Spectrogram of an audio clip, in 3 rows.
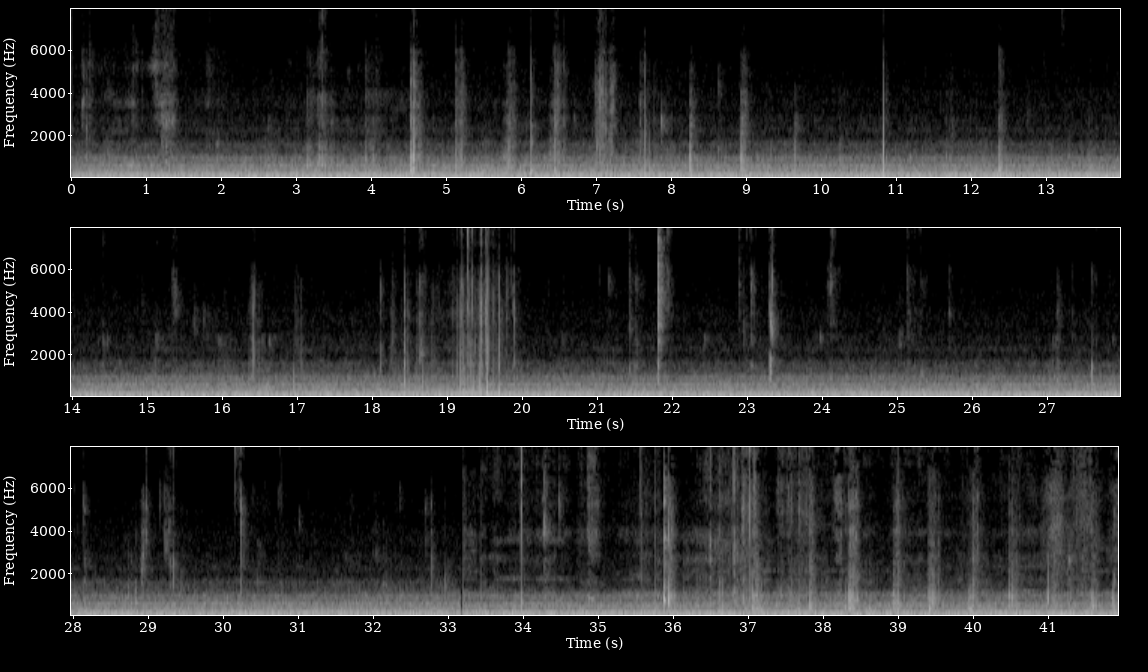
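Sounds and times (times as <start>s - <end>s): crunching chewing: 0.0s - 10.9s, 18.0s - 20.0s, 30.1s - 41.9s
low hum: 0.0s - 41.9s.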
